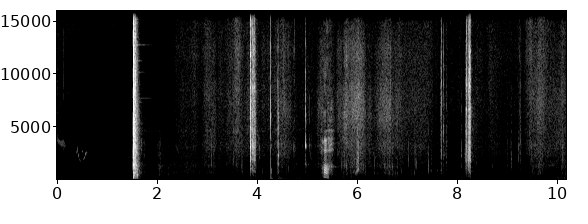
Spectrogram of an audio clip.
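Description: A single loud shot from a short-barreled Henry Axe lever-action .410 shotgun about one and a half seconds in. About two and a half seconds later come sharp metallic clacks of the lever being worked, extracting and ejecting the spent shell, and one more clack near the end.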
